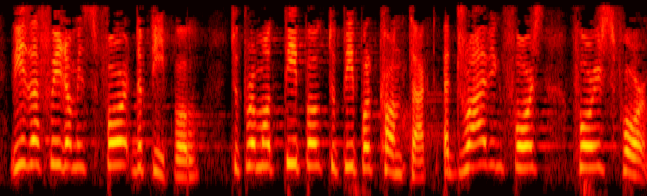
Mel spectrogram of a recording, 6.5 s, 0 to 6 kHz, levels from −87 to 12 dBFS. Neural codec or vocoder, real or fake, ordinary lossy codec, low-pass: none; real; none; 5.4 kHz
